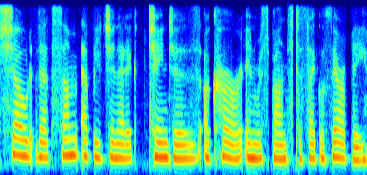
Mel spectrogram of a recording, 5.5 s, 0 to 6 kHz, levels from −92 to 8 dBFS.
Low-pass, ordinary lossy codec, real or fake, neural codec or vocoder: 5.4 kHz; AAC, 48 kbps; real; none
